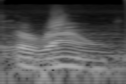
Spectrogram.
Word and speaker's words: around: You know, you still hear from students, sometimes they say around. But it's around. And it rhymes with drowning.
